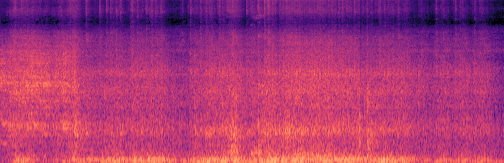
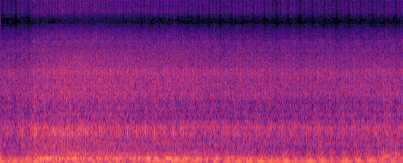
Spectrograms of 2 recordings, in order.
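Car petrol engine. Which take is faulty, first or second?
first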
